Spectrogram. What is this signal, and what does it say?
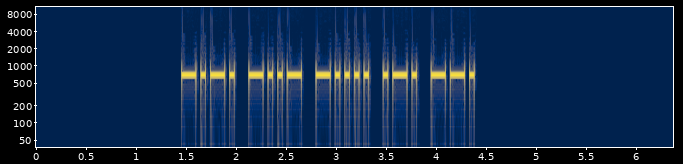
Morse code, heard as a keyed tone, about 25 wpm, 700 Hz. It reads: CX6RG
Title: DXCC-100 Call Signs - 5 Characters - Repeated 2x - 25wpm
